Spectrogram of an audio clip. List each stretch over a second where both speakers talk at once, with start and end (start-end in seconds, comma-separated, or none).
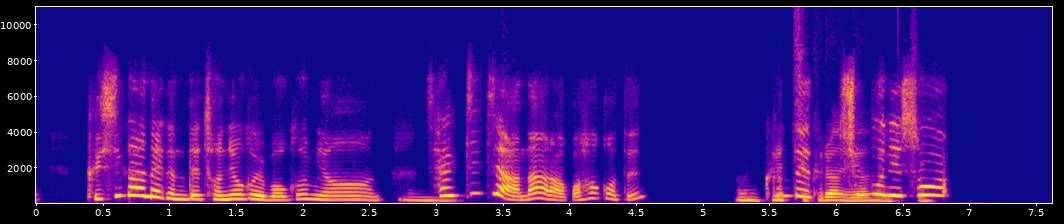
5.5-6.7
